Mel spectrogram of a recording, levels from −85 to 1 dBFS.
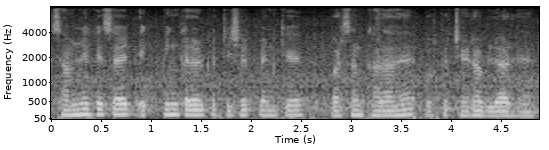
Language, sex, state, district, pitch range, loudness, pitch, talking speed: Hindi, male, Arunachal Pradesh, Lower Dibang Valley, 125-135 Hz, -17 LUFS, 130 Hz, 220 wpm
